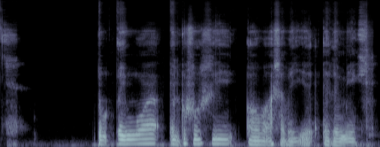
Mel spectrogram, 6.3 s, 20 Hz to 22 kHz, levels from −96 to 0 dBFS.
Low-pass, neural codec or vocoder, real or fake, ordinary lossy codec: none; codec, 44.1 kHz, 7.8 kbps, Pupu-Codec; fake; none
